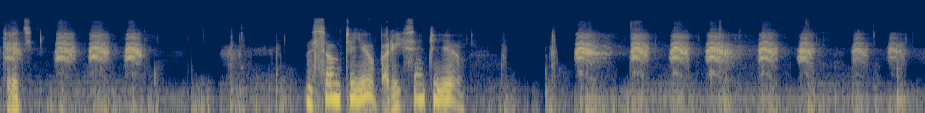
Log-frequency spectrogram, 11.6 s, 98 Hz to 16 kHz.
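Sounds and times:
speech: 0.0s - 1.1s, 3.8s - 5.9s
crow cawing: 0.6s - 2.0s, 7.2s - 11.5s.

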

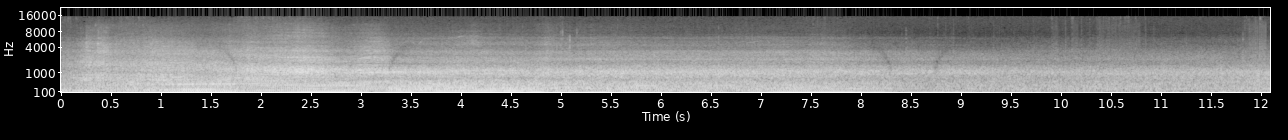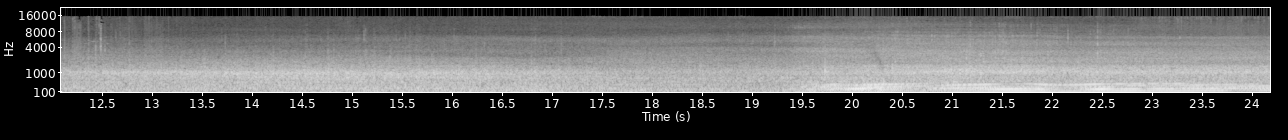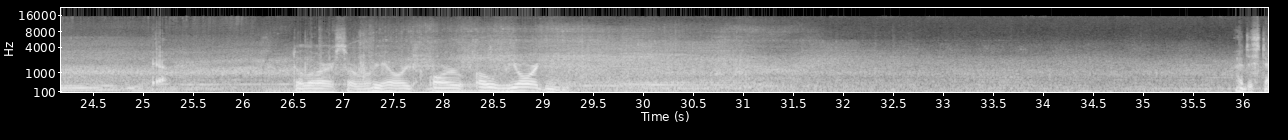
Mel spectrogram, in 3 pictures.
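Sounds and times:
cars and heavier vehicles rumbling past: 0.0s - 36.2s
steady roar of street traffic: 0.0s - 36.2s
loud low engine drone: 17.0s - 32.8s
speech: 26.8s - 29.4s, 36.0s - 36.2s.

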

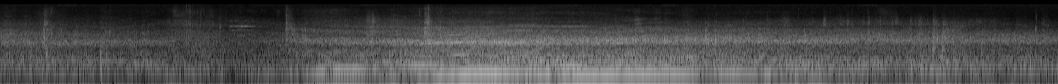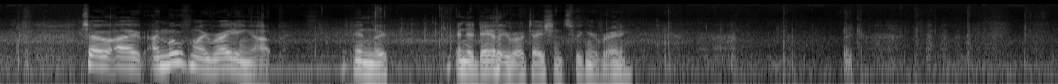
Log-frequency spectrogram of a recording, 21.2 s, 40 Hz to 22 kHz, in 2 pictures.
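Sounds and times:
car engine and tire noise passing by: 0.0s - 11.3s, 13.0s - 15.7s
outdoor traffic: 0.0s - 21.1s
wind: 0.0s - 21.1s
speech: 11.4s - 13.4s, 14.1s - 17.0s.

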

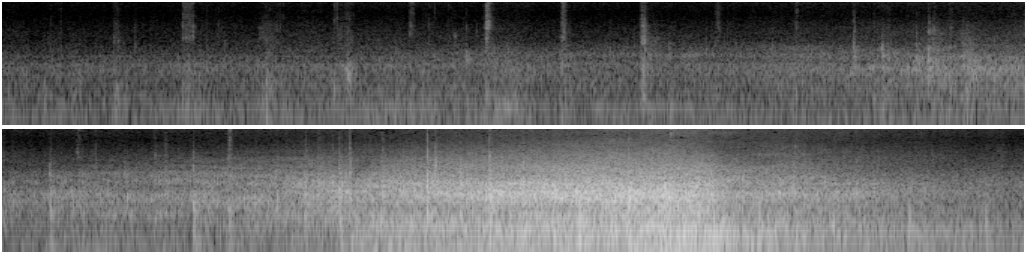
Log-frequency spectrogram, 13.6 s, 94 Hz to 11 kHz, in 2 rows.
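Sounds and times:
cars passing on a road: 0.0s - 13.6s
faint tapping footsteps: 0.3s - 10.2s.

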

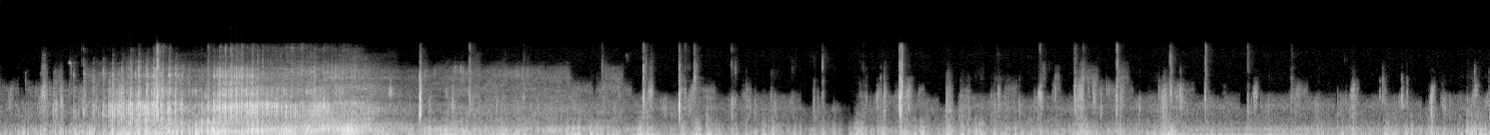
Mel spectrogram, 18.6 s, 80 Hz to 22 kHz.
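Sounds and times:
low hum: 0.0s - 18.6s
motorcycle engine passing by: 1.0s - 7.8s.

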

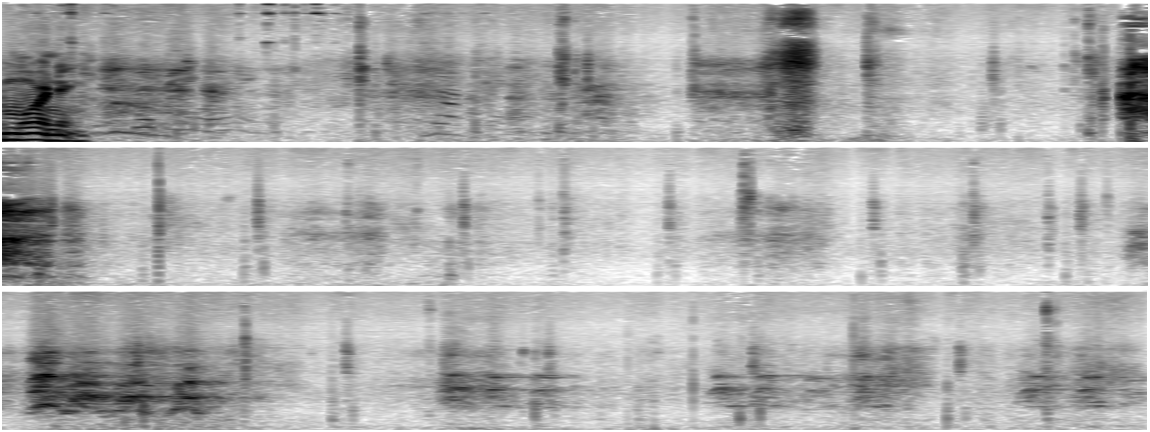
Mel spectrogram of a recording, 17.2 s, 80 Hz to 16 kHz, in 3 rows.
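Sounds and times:
speech: 0.0s - 0.7s
light footsteps: 0.0s - 17.1s
small dogs yapping outdoors: 11.4s - 12.8s, 15.0s - 17.1s.

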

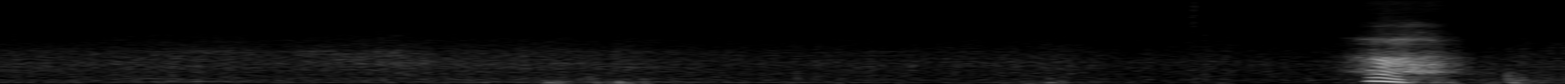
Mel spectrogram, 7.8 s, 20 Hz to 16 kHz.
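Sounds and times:
deep voiced yawn: 6.8s - 7.4s.

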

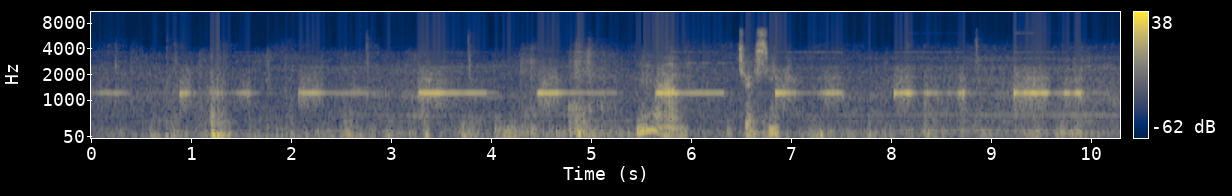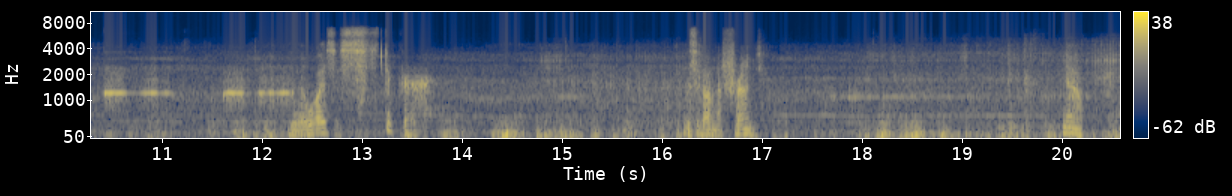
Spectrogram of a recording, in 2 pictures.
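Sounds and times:
garbage truck reversing alarm beeping: 0.0s - 12.4s
garbage truck engine rumbling: 0.0s - 20.5s
speech: 5.6s - 7.0s, 12.3s - 13.8s, 16.2s - 17.1s, 20.0s - 20.3s.

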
